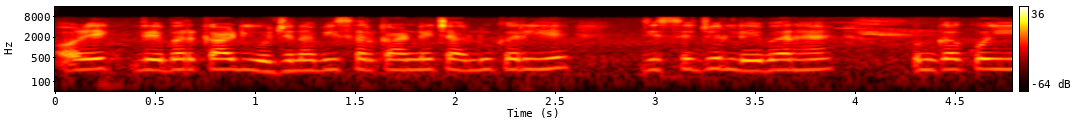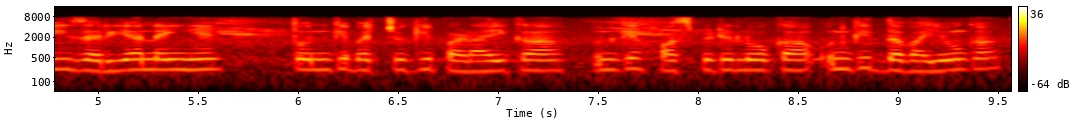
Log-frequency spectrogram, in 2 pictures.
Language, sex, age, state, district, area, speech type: Urdu, female, 30-45, Delhi, Central Delhi, urban, spontaneous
